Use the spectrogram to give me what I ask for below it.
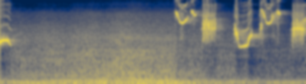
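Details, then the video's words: Orange-headed thrush singing in the morning, used to bring other birds into breeding condition. After a quiet start, very high looping squeaky whistles and sharp chirps tumble rapidly, over a soft low hum. "Naikan Birahi ANIS MERAH pancingan PAGI HARI"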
